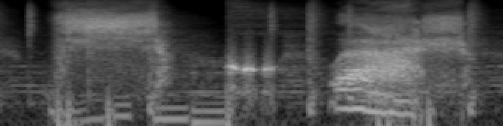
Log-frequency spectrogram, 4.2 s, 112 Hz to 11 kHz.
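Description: A man's two forceful exhales from the effort of pressing a 50-pound dumbbell, about half a second and nearly three seconds in, the second strained with a groan. Background music runs underneath.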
